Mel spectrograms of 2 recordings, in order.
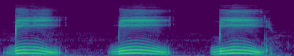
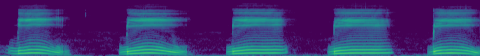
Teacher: vokal I Tengah lidahnya diangkat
